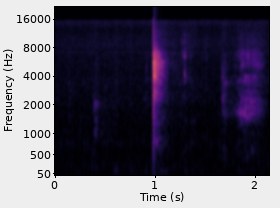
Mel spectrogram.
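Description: A single sharp click about a second in, with a few faint small ticks around it.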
